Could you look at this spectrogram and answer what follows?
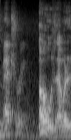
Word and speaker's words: Metairie: Pronounced Metairie.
